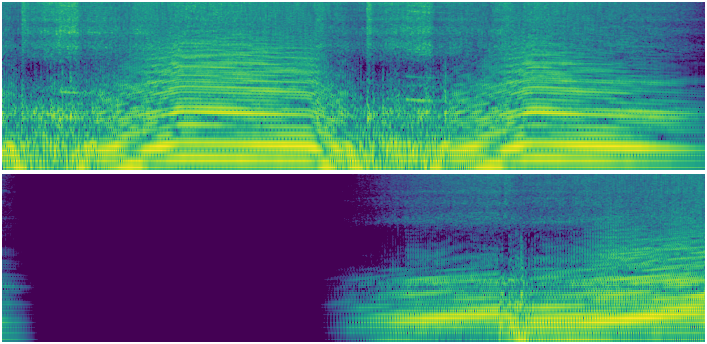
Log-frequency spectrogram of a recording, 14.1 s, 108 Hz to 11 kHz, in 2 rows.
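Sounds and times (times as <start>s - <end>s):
motorcycle engine revving: 0.0s - 7.4s, 10.2s - 14.0s.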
